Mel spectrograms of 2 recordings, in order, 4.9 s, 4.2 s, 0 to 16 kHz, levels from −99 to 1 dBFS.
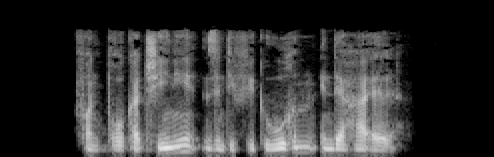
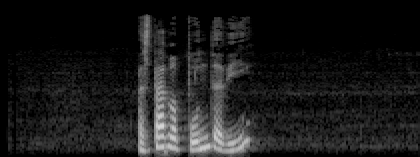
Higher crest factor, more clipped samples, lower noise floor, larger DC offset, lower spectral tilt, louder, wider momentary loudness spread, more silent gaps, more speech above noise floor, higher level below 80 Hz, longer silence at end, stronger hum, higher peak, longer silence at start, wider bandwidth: about the same, 20 dB vs 22 dB; neither; first, under -90 dBFS vs -74 dBFS; neither; second, -4.5 dB/octave vs -6.5 dB/octave; first, -20 LUFS vs -25 LUFS; about the same, 11 LU vs 11 LU; neither; first, over 70 dB vs 50 dB; first, -60 dBFS vs -78 dBFS; second, 1 s vs 1.7 s; neither; first, -2 dBFS vs -6 dBFS; second, 0.75 s vs 1.4 s; second, 8 kHz vs 11.5 kHz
